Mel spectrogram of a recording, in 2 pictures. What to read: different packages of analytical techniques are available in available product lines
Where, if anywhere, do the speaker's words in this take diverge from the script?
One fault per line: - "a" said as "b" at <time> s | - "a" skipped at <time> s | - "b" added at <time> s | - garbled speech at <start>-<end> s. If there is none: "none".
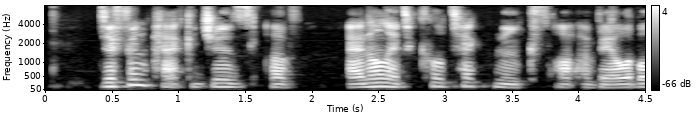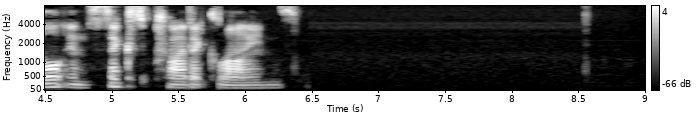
- "available" said as "six" at 4.8 s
